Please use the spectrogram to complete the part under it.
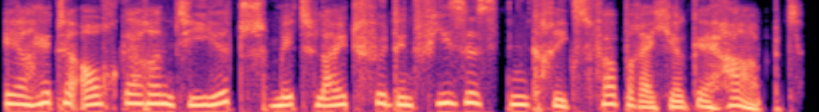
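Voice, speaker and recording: A reader giving a scripted first-person narration of a confession in an even, matter-of-fact way. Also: mid-range voice, moderate pace, dry recording, studio quality.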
